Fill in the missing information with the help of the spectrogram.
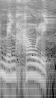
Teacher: izhar halqi sebab huruf nun sukun bertemu huruf H cara membacanya adalah suara nun sukun dibaca jelas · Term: izhar halki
